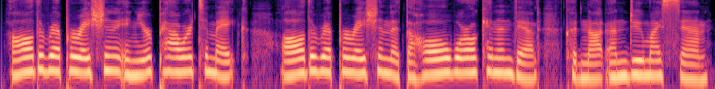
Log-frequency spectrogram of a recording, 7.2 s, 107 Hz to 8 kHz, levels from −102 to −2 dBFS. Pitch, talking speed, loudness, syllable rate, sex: 225 Hz, 175 wpm, -15 LUFS, 5.1 syllables/s, female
